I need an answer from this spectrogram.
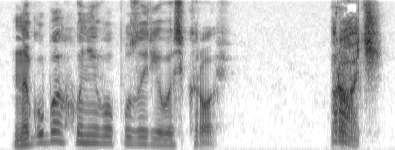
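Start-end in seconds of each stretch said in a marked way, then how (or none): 2.4-2.9 high, sudden cry to get out; shouted order. A narrator's reading. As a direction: shout her away with failing strength. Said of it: "крикнул он". (выкрикнуть, прогоняя)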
